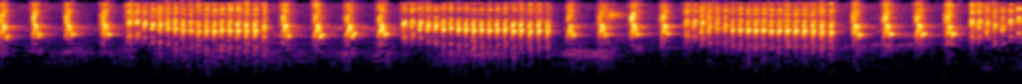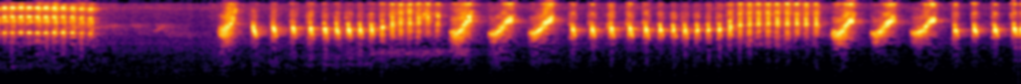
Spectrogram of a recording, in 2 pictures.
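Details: Long-tailed shrike masteran, champion isian played nonstop: long dense sequence of rapid ticking trills and harsh buzzes, a brief pause, then quick downslurred whistles and rattles.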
